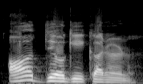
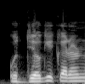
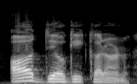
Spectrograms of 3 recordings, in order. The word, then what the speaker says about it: औद्योगीकरण: उद्योग शब्द से बना औद्योगीकरण, उद्योगीकरण नहीं होता, औद्योगीकरण।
